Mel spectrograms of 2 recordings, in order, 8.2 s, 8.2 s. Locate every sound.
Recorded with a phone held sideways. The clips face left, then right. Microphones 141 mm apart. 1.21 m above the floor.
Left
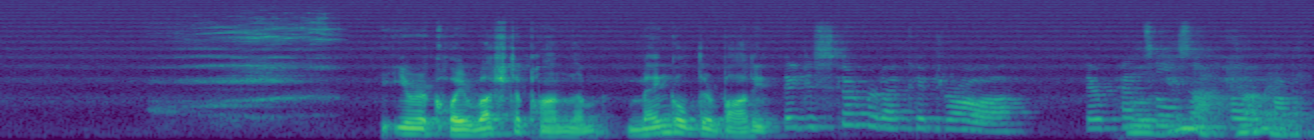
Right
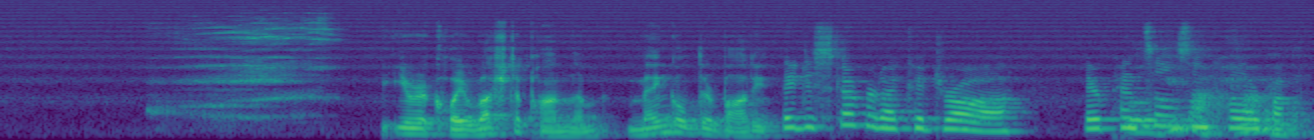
0.9 s cutlery clinking: 70° right (ahead or behind), 4.5 m
2.4 s a man speaking: 15° left (ahead or behind), 1.2 m
4.9 s a woman speaking: 70° right (ahead or behind), 2 m
7.0 s a man speaking: 40° right (ahead or behind), 4.5 m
